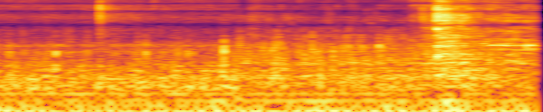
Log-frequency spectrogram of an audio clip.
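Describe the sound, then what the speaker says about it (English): Spiced mixture poured into a pot of lentils after the heat is turned off, giving a soft bubbling and sizzling patter with a brief louder splash near the end. "we're gonna come bring it over to pour it into the lentils"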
